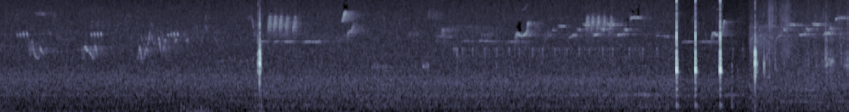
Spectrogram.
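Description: Outdoor ambience: small birds chirping on and off over a steady background hiss. A single sharp click comes about four seconds in, and a quick run of four sharp clicks near the end; these clicks are the loudest sounds.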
